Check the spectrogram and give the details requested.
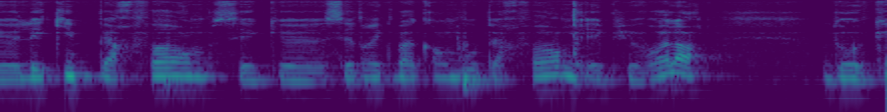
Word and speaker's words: Bakambu: le reste oui bonjour cédric déjà une la prononciation votre nom mais je suis journaliste aux radios ondimba kangoo ou bac en but bakambu bakambu cédric bakambu et bacon but ça ça vous plairait dans les semaines et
